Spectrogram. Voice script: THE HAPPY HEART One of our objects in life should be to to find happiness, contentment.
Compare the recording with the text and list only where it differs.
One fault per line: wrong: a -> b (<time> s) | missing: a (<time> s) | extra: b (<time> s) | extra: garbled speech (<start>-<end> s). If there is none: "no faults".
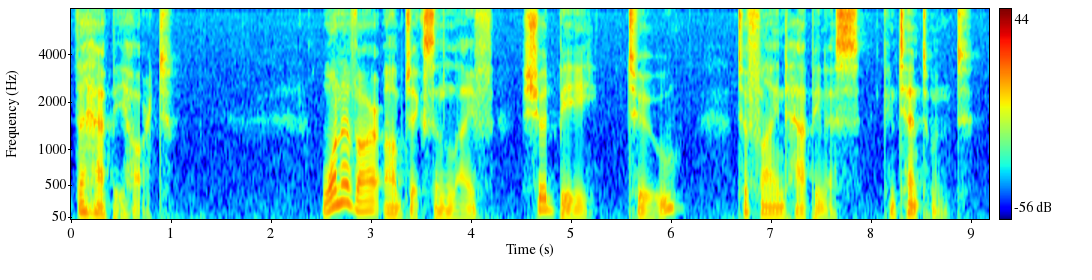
no faults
